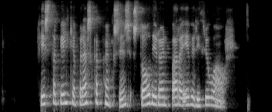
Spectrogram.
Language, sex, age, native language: Icelandic, female, 50-59, Icelandic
